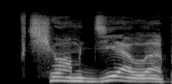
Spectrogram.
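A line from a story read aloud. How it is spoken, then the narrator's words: Hissing. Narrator (Russian): прошипел Дон Карлос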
